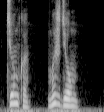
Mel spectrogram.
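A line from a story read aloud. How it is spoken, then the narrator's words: Whisper. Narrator (Russian): прошептала Инга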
